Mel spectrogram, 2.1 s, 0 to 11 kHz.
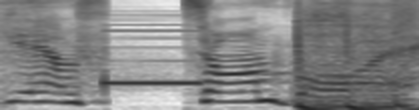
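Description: A short, steady electronic beep from a 2022 K-pop song, sounding alone for about half a second between sung vocal phrases, with a beat kicking in afterward.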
